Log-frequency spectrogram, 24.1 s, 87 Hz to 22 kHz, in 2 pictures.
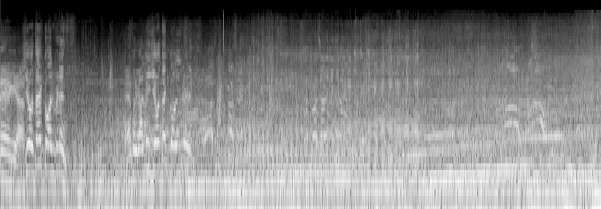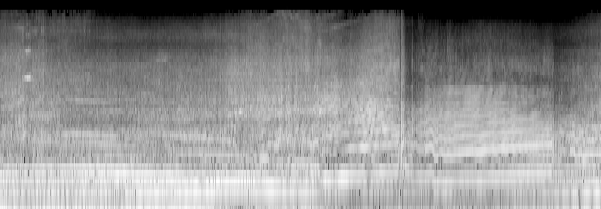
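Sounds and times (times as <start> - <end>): motorcycle engine accelerating: 4.7 - 18.0, 18.8 - 24.0.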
